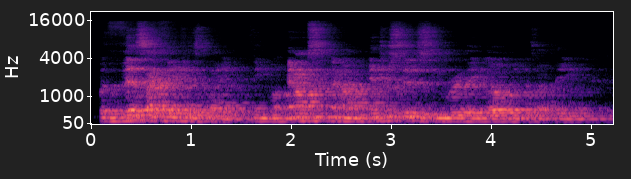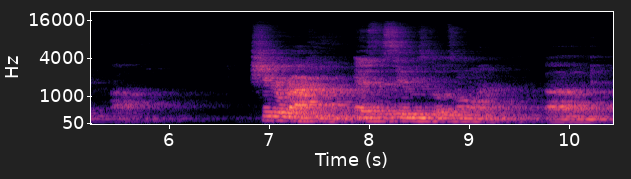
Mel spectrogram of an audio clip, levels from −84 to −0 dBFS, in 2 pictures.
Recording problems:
room echo; strong; dies away in 1.5 s
off-mic speech; far

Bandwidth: 15.5 kHz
